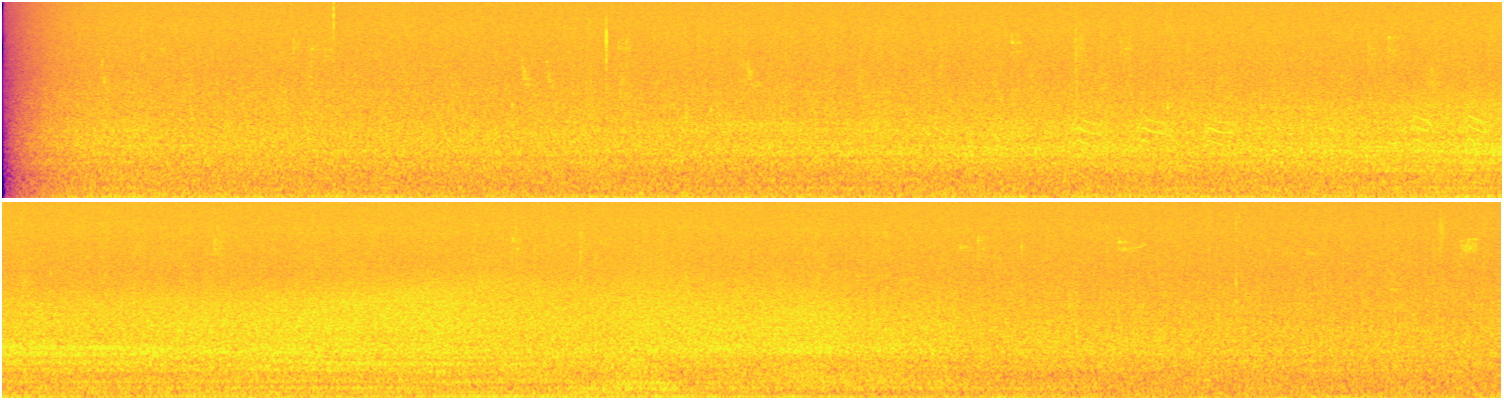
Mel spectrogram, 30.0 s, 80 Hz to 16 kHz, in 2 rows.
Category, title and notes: Soundscapes > Nature
Town Ambiance
Capturing the ambiance on a sunday morning in a small town. Location is close to a river bank which it can be heard and a church nearby, throughout this clip the ambiance slightly changes because of the sound recorders reposition. in this clip you can hear: #1:18 church bell #2:49 train in the distance #8:20 stranger passing by on a gravel path #11:50 & #21:00 heavy farming machinery and finishing with another church bell.
cars, machinery, ambiance, distant, morning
